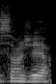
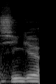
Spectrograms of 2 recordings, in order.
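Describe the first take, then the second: First: The name is said the French way, sounding the R. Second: The name is said in an American way. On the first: "c'est Singère et on prononce le R" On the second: "j'aime bien Singer à l'américaine"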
